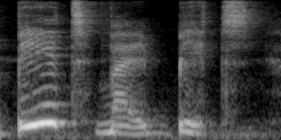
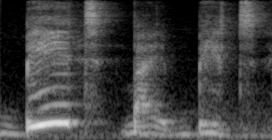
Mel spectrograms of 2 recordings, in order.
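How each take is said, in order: First: "Bit by bit" slow, each word set apart; slow emphasis. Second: "Bit by bit" slow, high and louder; loud slow emphasis. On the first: Preaching the steps, slow emphasis. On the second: Preaching to couples, slow forceful emphasis. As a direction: hammer "Bit by bit" home, louder and higher. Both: Shown as a demonstration.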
